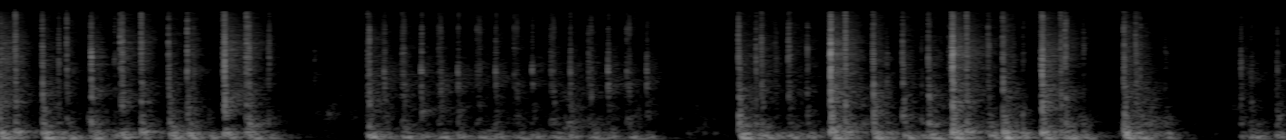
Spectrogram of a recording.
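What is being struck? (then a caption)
Plastic laptop keyboard keys. Fingertips type on the black plastic keys of a grey laptop, producing quick, clicky taps with soft low thuds beneath bright key clatter. The typing comes in short bursts separated by brief silent pauses, and each keystroke stops almost at once.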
